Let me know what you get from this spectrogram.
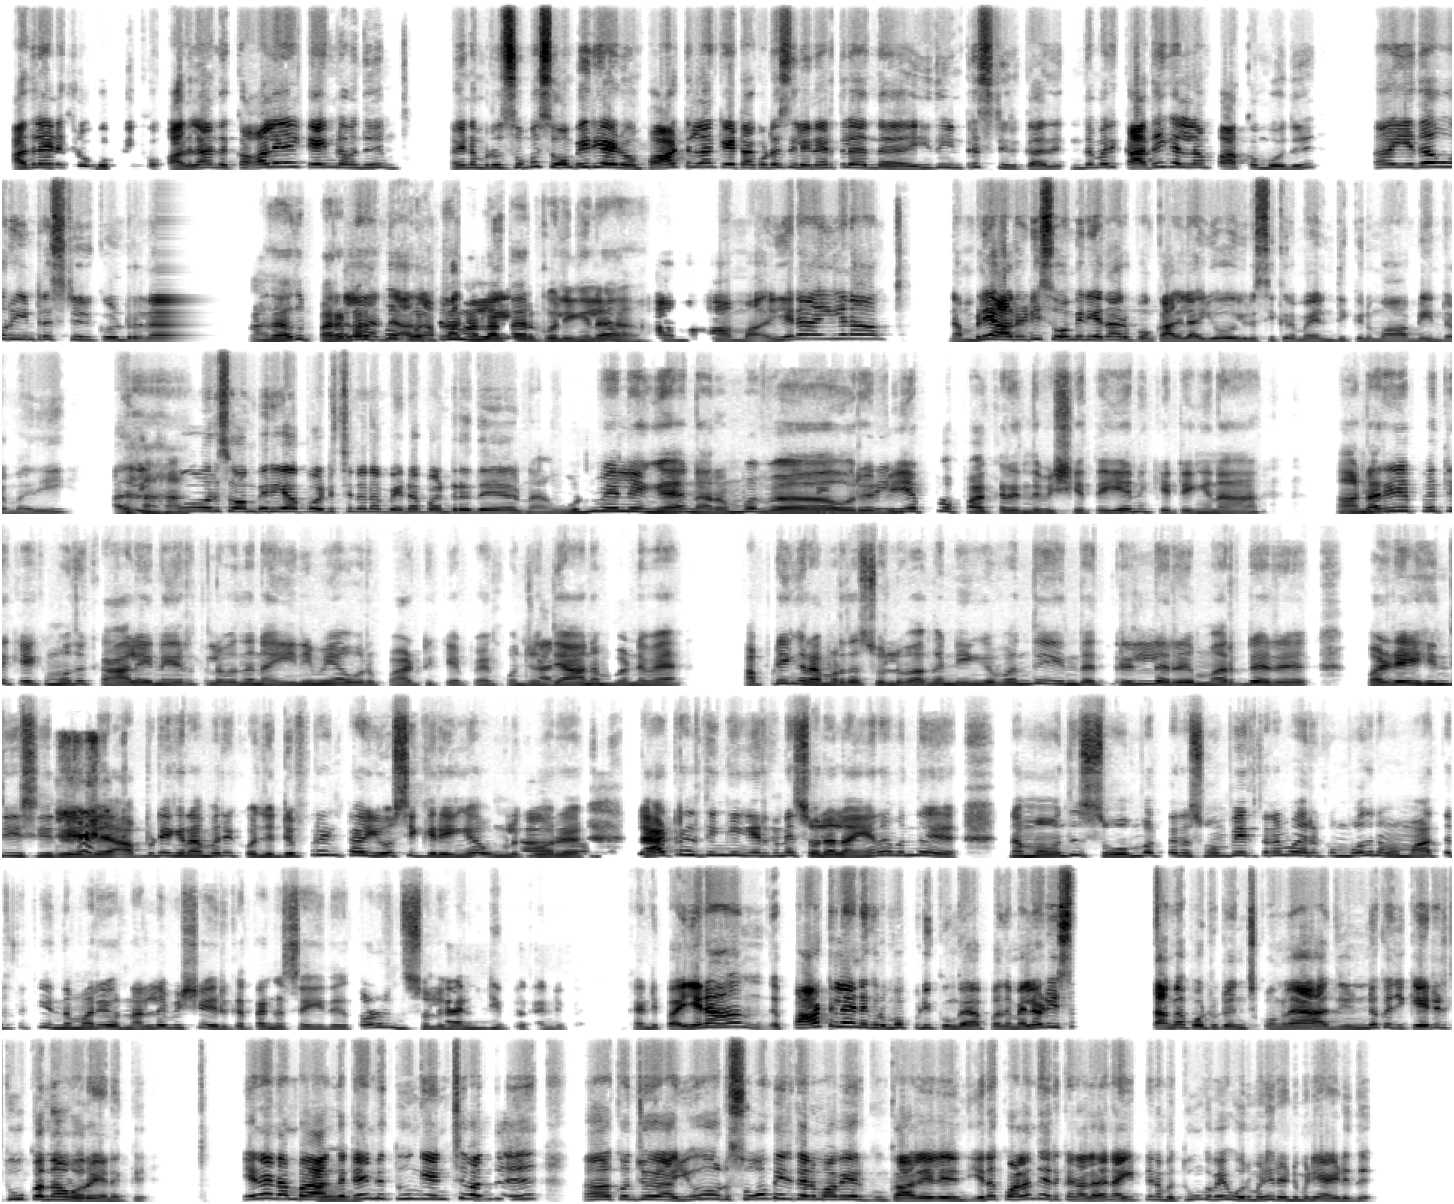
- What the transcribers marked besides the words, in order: distorted speech; tsk; in English: "இண்டரெஸ்ட்"; static; in English: "இண்டரெஸ்ட்"; mechanical hum; unintelligible speech; tsk; in English: "அல்ரெடி"; laugh; other background noise; in English: "த்ரில்லர் மர்டர்"; laugh; in English: "டிஃபரெண்ட்"; in English: "லேட்டரல் திங்கிங்"; tsk; tapping
- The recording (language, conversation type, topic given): Tamil, podcast, உங்கள் வீட்டில் காலை நேர பழக்கவழக்கங்கள் எப்படி இருக்கின்றன?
